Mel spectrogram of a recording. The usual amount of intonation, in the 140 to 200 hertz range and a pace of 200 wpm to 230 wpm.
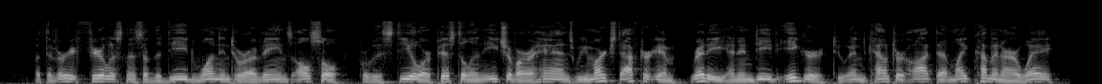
No: average, 3.6 semitones; low, 110 Hz; fast, 205 wpm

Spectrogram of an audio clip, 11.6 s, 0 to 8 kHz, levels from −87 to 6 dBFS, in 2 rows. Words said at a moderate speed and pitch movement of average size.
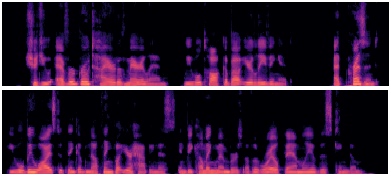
No: average, 190 wpm; wide, 7.2 semitones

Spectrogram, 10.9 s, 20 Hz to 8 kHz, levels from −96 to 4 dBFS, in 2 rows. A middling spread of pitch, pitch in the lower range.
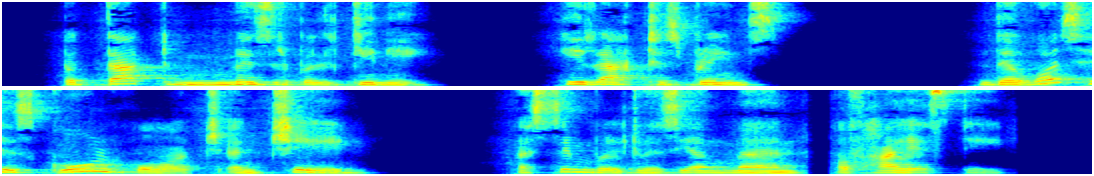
No: average, 3.3 semitones; medium, 180 Hz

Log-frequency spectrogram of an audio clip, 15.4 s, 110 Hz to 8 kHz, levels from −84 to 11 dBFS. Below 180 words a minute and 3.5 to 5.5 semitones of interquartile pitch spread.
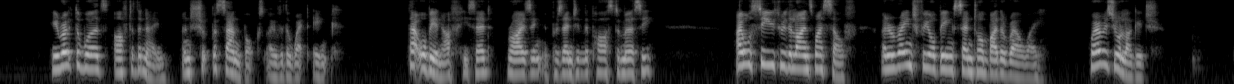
No: average, 195 wpm; average, 4.8 semitones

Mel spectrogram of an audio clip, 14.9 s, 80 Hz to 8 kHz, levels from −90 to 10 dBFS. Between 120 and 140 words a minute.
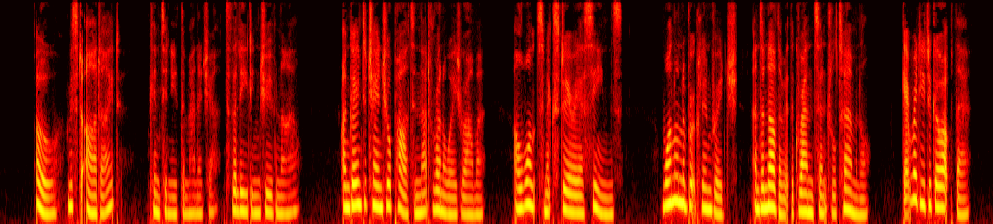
No: average, 175 wpm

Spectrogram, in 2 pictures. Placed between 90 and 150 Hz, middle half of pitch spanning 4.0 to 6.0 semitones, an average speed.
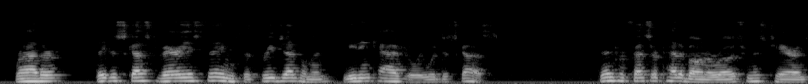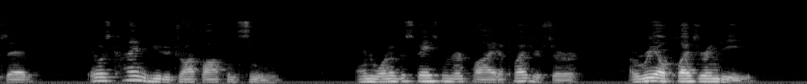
Yes: low, 135 Hz; average, 4.7 semitones; average, 165 wpm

